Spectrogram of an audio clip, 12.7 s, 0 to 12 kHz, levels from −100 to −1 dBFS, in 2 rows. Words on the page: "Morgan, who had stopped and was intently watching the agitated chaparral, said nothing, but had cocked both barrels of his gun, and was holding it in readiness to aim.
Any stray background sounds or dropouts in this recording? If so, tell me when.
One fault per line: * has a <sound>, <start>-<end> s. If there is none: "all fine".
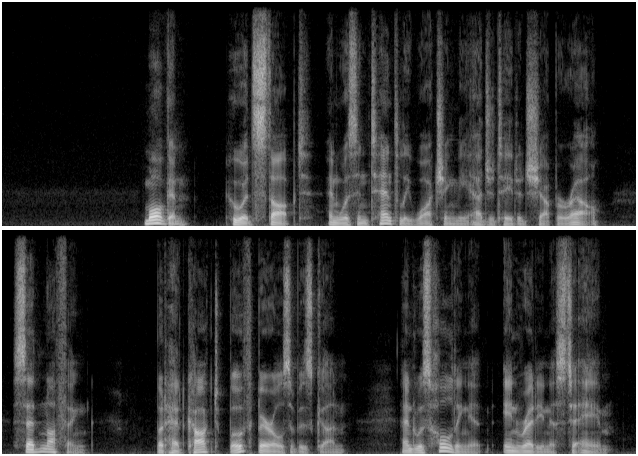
all fine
